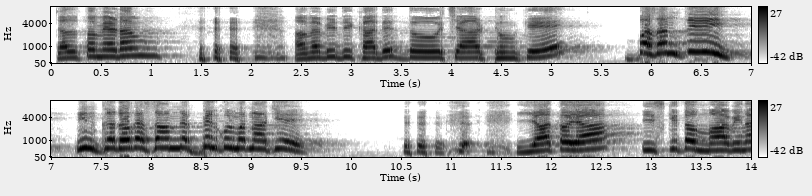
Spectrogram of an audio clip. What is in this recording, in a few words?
funny dialogue ringtone; sholay style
